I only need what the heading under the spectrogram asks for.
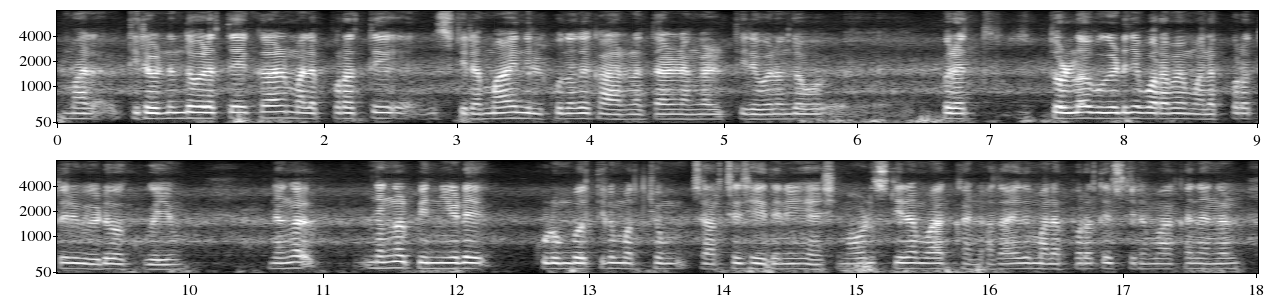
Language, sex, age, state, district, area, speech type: Malayalam, male, 18-30, Kerala, Kozhikode, rural, spontaneous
